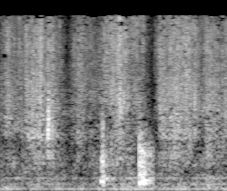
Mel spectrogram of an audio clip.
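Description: Gloved hands kneading sliced pork neck in a wet doenjang marinade in a glass bowl: soft squishing and rubbing, with a few short sharper sounds.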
